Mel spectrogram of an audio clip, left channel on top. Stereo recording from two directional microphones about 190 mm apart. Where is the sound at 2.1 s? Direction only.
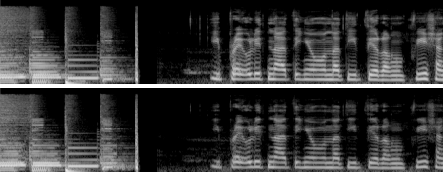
25° left (ahead or behind).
